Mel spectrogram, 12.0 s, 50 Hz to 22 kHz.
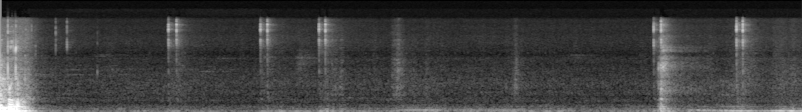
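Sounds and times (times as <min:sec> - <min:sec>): computer mouse clicks: 0:00.8 - 0:01.6, 0:02.5 - 0:02.9, 0:03.9 - 0:05.2, 0:09.8 - 0:10.2, 0:11.0 - 0:11.4.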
